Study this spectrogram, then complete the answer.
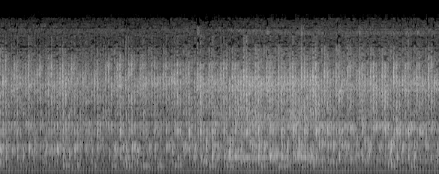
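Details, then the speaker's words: SsangYong Actyon engine at idle: steady idle with a fast, fairly even ticking near two per second on top; foreign noise in the engine, source unclear. "Посторонний звук в двигателе."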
